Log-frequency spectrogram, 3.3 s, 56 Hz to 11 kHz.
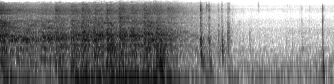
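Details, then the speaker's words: Turbo 6-litre truck, first start attempt on a 3-bar speed-density tune, possibly very rich: starter spins the engine about 160 rpm for almost two seconds without firing; cranks but no start, fuel pressure and tune suspected, not confirmed. "Doesn't sound very happy. Let me get some gas pedal going here. It doesn't seem to be trying anything."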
